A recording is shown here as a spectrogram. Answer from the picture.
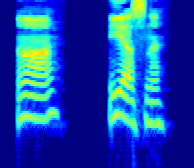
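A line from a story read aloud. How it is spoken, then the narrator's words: Icy cold tone. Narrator (Russian): ледяным тоном отозвался он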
